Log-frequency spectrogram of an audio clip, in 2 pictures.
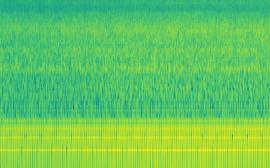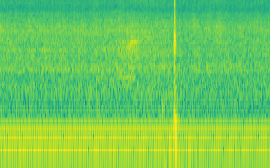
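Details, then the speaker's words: Renault Twingo idling after an exhaust fix, recorded inside the car with the bonnet open: even steady low hum with no more tic-tic ticking, one brief clack near the end; owner suspects another worn exhaust mount still causes a slight noise. "en tout cas c'est beaucoup mieux donc voilà ça fait un bruit de voiture normale il n'y a plus un bruit tic tic tic tic"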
